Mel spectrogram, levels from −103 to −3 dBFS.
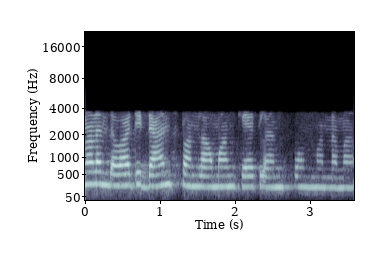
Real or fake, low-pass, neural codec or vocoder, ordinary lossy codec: real; 3.6 kHz; none; none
